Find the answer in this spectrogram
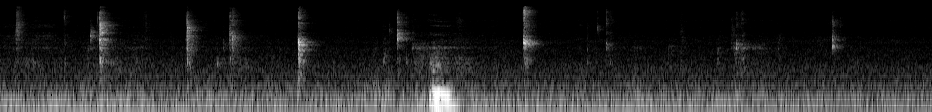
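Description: Mouth sounds of someone chewing chocolate cream cake: scattered sharp wet clicks and smacks, roughly one a second, with a short low hum from the eater about four seconds in, over a faint steady low hum.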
